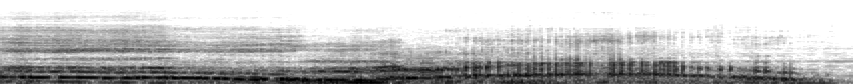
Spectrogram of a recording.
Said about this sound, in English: Heavy claws sank into the floor as it craned its neck toward me. Two red orbs in the sea of white met my gaze before the thing erupted in another guttural roar.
